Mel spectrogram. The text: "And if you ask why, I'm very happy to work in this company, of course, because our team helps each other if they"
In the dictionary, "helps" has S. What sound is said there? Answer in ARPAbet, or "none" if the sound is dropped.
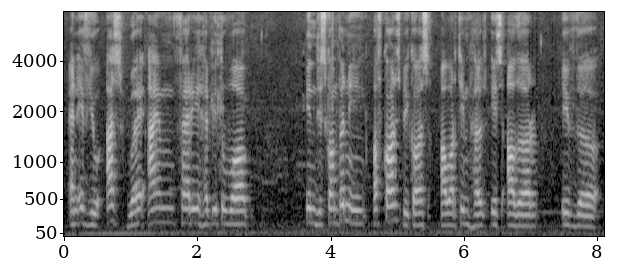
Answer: none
